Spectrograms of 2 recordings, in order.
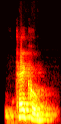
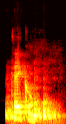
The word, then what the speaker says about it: teku: Teku. Teku. It's usually the way it's pronounced. It means, in Aramaic, the simple interpretation means the matter stands.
